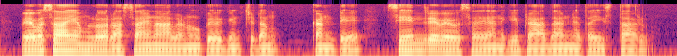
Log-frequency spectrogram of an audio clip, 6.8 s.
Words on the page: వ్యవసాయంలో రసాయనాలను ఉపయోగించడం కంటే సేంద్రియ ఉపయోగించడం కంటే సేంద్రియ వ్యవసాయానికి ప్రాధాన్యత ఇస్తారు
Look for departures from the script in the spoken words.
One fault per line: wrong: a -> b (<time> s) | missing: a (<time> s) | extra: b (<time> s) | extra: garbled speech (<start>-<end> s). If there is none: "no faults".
missing: ఉపయోగించడం కంటే సేంద్రియ (4.4 s)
